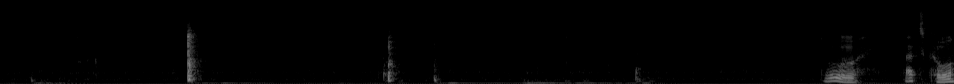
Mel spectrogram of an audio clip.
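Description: Trading cards click and shuffle in a hand.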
